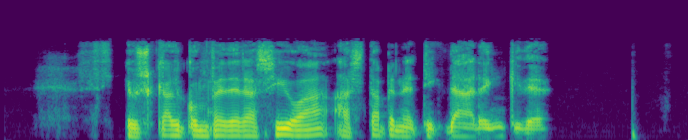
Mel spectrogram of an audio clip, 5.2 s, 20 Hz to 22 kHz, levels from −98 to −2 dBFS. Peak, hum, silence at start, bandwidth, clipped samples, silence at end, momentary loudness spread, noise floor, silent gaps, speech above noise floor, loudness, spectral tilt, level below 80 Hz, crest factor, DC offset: 0 dBFS; none; 0.35 s; 7.8 kHz; under 0.1%; 1.05 s; 9 LU; -85 dBFS; none; 68 dB; -17 LUFS; -4.5 dB/octave; -54 dBFS; 18 dB; under 0.1%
